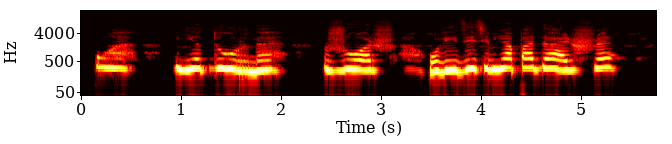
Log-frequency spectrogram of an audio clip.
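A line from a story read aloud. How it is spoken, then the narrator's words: Moaning, faint. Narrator (Russian): застонала Лили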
